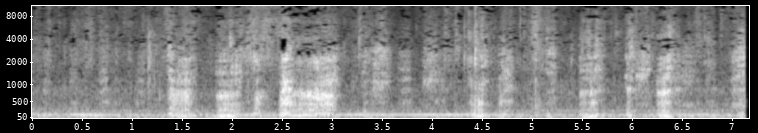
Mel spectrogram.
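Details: Tug-of-war play between an American Bully and a Pitbull with a Tugmutt toy, heard as a steady low growl with gruff, bark-like outbursts, plus clattering and scraping from the game.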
